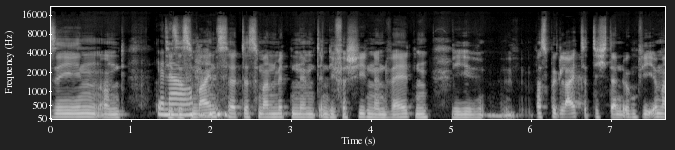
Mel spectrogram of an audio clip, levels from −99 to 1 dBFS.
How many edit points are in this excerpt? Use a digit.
1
